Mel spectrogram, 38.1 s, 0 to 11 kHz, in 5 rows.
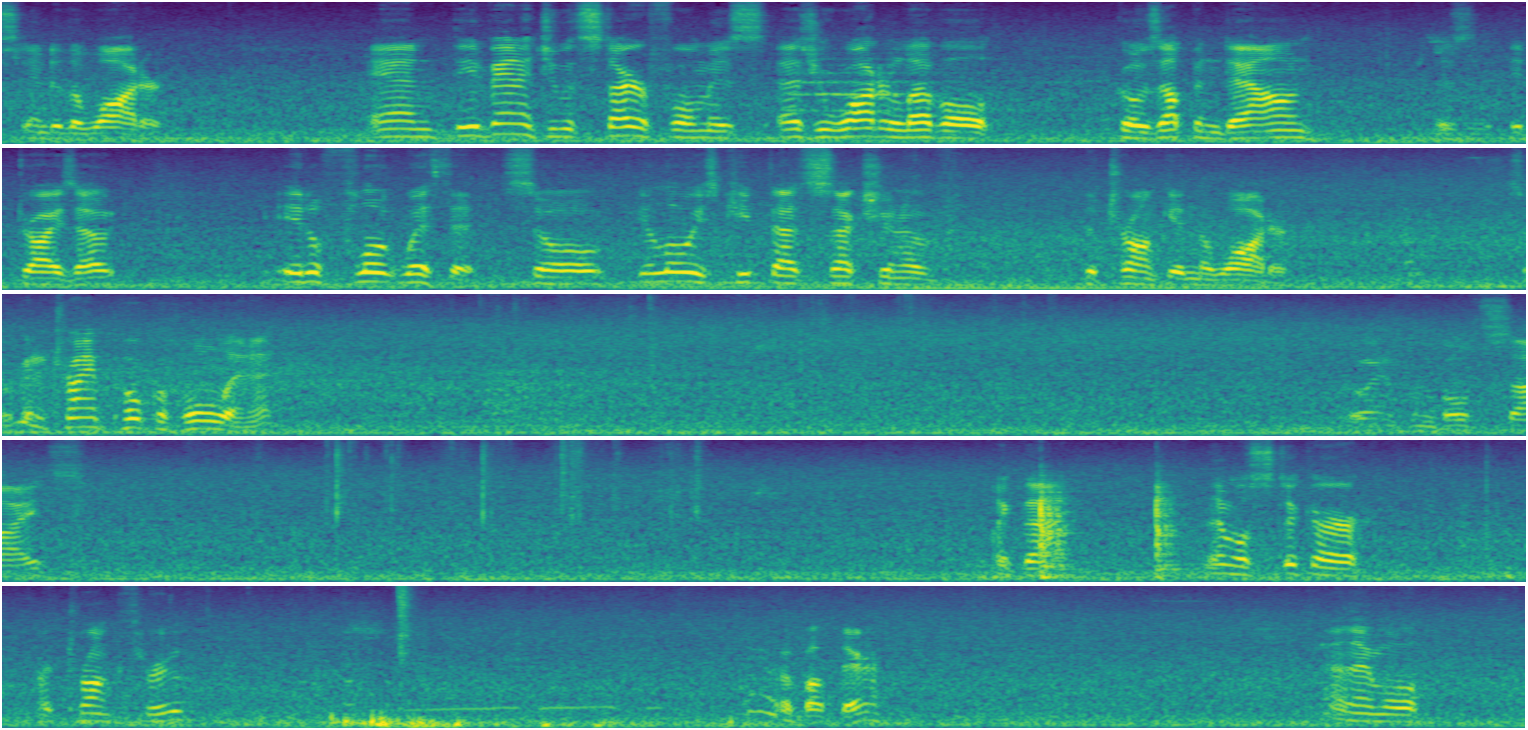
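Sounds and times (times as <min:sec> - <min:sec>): outdoor background hiss: 0:00.0 - 0:38.0.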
